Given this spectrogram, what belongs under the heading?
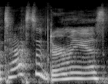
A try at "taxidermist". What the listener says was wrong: Couple extra syllables on taxidermist.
